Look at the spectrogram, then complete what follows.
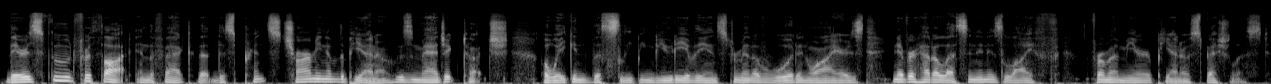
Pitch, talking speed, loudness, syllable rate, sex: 100 Hz, 195 wpm, -19 LUFS, 5.3 syllables/s, male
